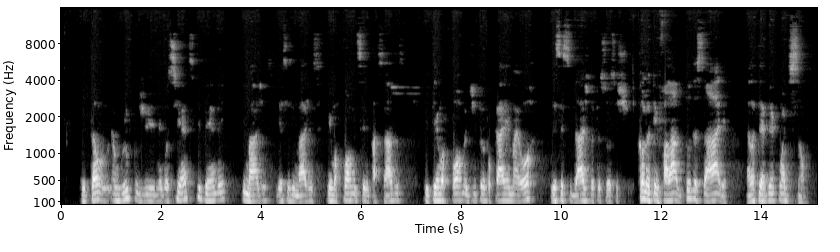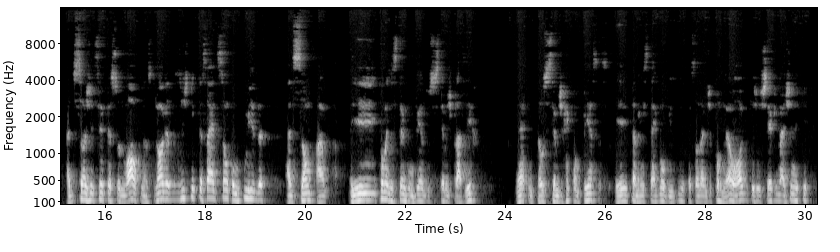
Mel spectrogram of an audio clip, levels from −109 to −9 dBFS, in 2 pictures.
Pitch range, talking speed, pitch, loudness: 115-140 Hz, 180 wpm, 120 Hz, -24 LUFS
